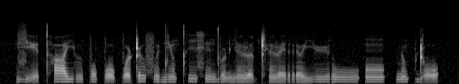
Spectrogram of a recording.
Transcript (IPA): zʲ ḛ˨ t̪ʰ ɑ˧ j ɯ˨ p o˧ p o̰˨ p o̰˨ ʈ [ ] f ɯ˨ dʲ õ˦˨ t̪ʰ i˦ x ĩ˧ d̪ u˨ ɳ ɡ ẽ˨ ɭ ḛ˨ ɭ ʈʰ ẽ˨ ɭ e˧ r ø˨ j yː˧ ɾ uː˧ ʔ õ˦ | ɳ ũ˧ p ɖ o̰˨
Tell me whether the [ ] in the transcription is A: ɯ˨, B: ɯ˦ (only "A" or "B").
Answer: B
